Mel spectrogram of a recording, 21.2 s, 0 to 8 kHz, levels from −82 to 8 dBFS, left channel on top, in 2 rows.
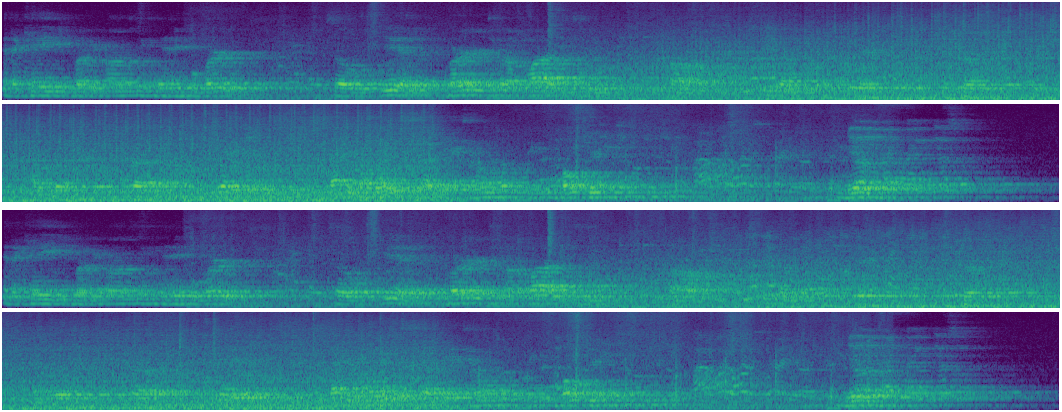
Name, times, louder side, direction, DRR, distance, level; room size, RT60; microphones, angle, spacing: voice 1, 0.0-2.4 3.2-6.1 6.7-7.2 7.6-8.8 9.4-10.0 10.9-11.3 11.8-12.3 12.6-13.3 13.6-16.7 18.9-19.3, left 1 dB, 35° left, -6 dB, 1.3 m, -19 dB
sound 1, 1.8-19.5, right 2 dB, 20° right, 0.4 m, -31 dB
sound 2, 5.3-14.9, left 1 dB, 85° left, 1.8 m, -22 dB
voice 2, 16.4-18.2, equal, 65° left, -4 dB, 3.0 m, -30 dB
voice 3, 19.0-20.1, equal, 5° left, -5 dB, 1.3 m, -25 dB
13.5 x 4.5 x 8.2 m, 2.6 s
head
